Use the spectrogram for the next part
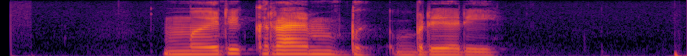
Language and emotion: Russian, neutral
